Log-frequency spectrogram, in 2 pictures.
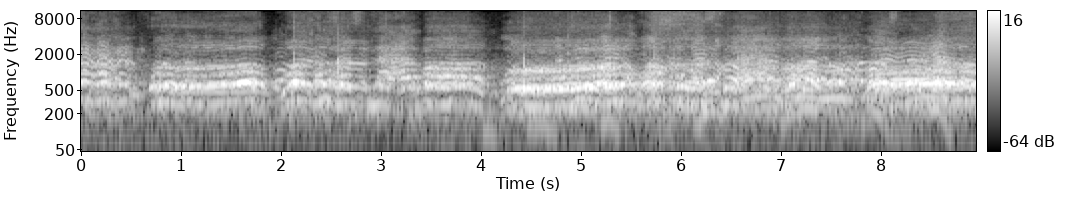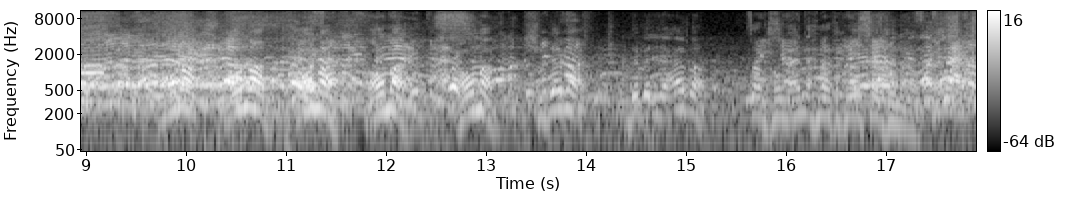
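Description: A crowd of fans chants and sings loudly outdoors.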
